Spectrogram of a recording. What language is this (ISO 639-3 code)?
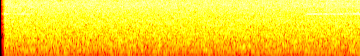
jpn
